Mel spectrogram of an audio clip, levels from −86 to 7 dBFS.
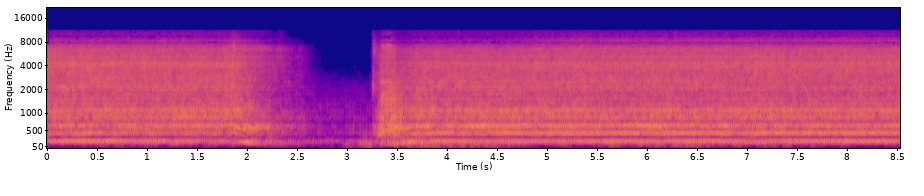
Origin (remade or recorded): remade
